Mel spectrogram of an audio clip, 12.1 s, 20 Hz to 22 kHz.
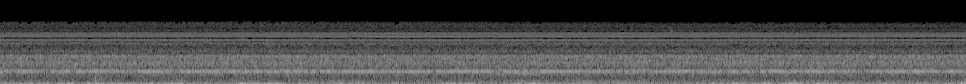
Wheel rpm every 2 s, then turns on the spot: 0, 0, 0, 0, 0, 0.
none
